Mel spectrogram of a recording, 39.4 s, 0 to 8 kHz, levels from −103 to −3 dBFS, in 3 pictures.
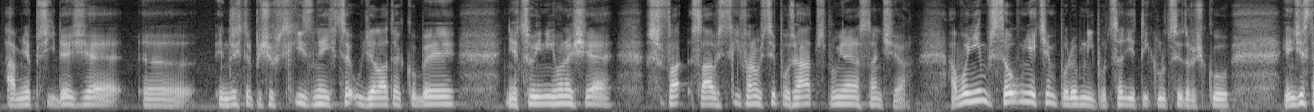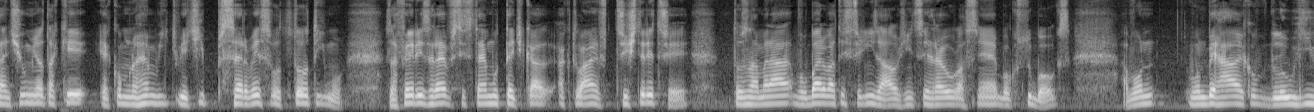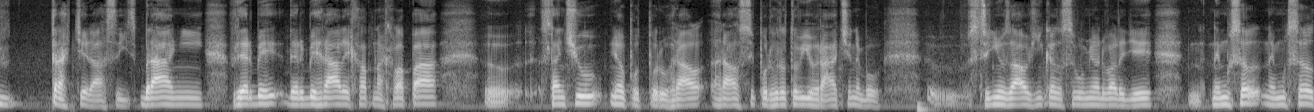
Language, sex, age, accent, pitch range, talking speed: Czech, male, 40-59, native, 130-150 Hz, 155 wpm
